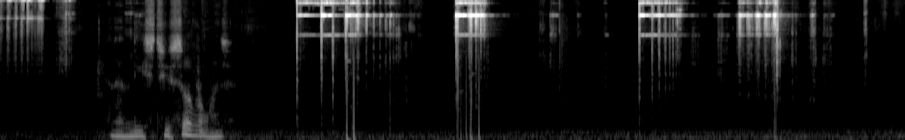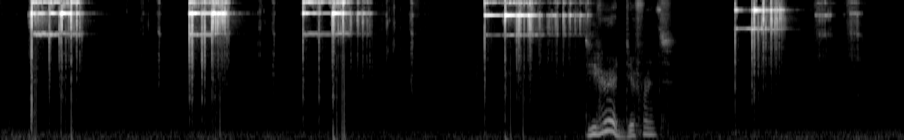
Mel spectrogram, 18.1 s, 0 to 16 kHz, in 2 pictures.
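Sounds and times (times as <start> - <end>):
coins clinking: 0.0 - 0.7, 6.4 - 8.0, 13.9 - 14.9, 16.4 - 17.6.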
